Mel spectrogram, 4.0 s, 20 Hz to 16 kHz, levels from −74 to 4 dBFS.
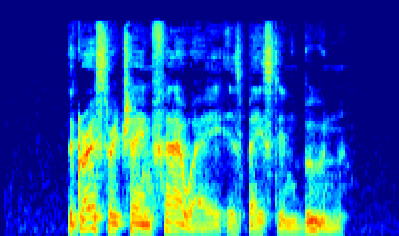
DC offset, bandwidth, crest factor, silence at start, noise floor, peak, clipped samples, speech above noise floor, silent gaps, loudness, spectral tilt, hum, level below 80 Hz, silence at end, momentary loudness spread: under 0.1%; 11.5 kHz; 18 dB; 0.7 s; -58 dBFS; 0 dBFS; under 0.1%; 41 dB; none; -16 LUFS; -4 dB/octave; none; -50 dBFS; 0.55 s; 12 LU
